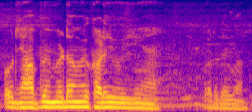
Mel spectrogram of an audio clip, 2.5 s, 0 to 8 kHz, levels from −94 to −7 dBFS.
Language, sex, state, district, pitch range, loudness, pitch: Hindi, male, Madhya Pradesh, Bhopal, 120-145 Hz, -14 LUFS, 130 Hz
